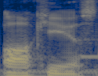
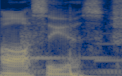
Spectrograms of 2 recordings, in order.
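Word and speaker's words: Arceus: Also, I pronounce it Archius, not Arus.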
